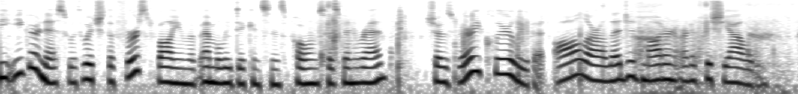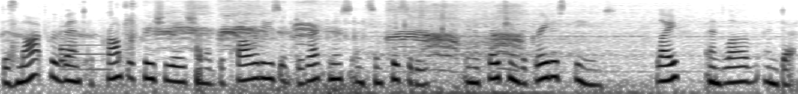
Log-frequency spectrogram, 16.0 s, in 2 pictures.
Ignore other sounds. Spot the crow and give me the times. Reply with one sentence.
You can hear the crow from 6.3 to 13.2 s.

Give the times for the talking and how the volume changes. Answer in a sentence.
You can hear the talking from 0.0 to 15.9 s, at a steady volume.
